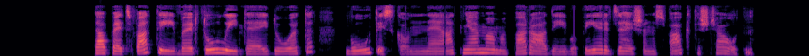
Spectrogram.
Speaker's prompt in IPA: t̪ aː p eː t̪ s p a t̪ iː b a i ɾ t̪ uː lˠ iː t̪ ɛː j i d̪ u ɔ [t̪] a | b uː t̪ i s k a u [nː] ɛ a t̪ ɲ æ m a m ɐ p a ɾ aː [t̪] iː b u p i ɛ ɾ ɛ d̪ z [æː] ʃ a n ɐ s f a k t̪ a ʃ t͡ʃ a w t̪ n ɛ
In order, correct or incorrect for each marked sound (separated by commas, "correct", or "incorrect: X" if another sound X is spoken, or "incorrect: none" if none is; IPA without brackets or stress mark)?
correct, correct, incorrect: d̪, incorrect: ɛː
